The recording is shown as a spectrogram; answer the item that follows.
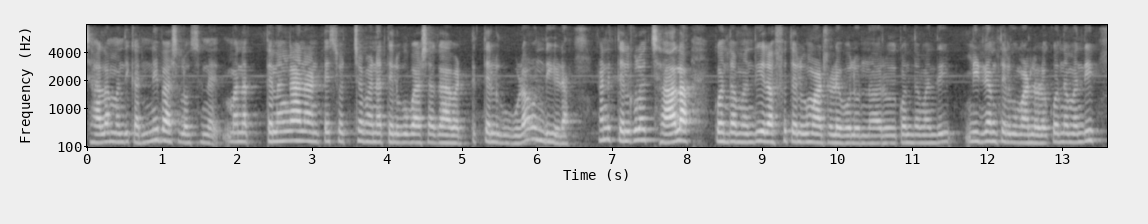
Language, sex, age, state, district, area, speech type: Telugu, female, 18-30, Telangana, Nalgonda, urban, spontaneous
